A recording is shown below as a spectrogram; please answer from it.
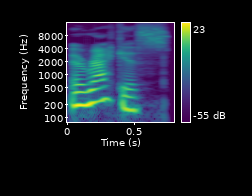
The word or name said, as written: Erakis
